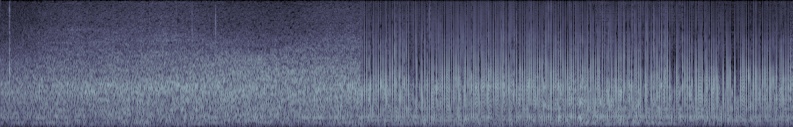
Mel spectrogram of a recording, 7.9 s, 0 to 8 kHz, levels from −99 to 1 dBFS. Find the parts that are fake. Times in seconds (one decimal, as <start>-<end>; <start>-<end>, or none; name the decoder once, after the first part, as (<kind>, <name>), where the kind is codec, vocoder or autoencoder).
3.6-7.9 (vocoder, BigVGAN v2)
